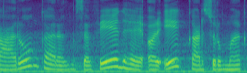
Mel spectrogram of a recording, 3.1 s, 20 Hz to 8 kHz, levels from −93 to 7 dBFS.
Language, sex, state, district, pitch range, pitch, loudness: Hindi, female, Haryana, Charkhi Dadri, 175-275 Hz, 185 Hz, -15 LUFS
